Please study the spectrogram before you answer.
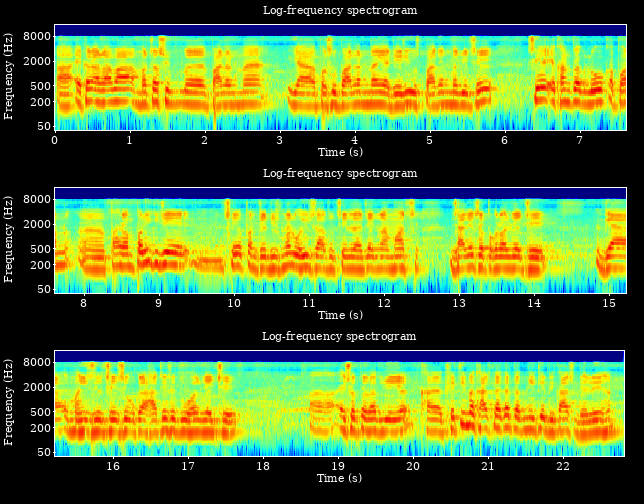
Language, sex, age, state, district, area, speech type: Maithili, male, 45-60, Bihar, Supaul, rural, spontaneous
